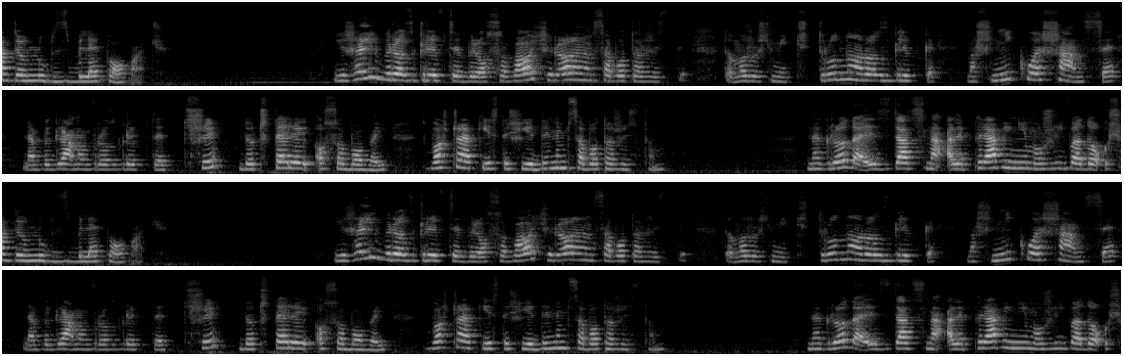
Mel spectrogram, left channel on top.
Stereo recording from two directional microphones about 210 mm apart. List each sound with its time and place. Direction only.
0.1 s speech: 50° left (ahead or behind)
3.3 s speech: 50° left (ahead or behind)
19.3 s speech: 50° left (ahead or behind)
